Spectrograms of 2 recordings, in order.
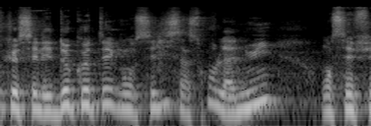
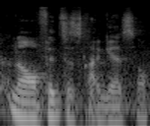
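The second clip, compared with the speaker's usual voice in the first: ordinary talk, nothing marked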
